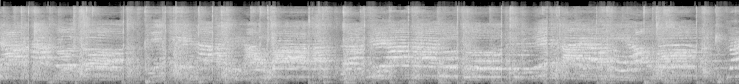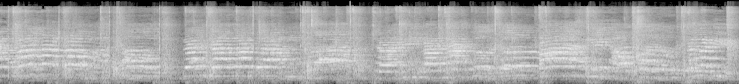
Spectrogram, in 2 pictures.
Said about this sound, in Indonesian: Sama tepuk tangan ya.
